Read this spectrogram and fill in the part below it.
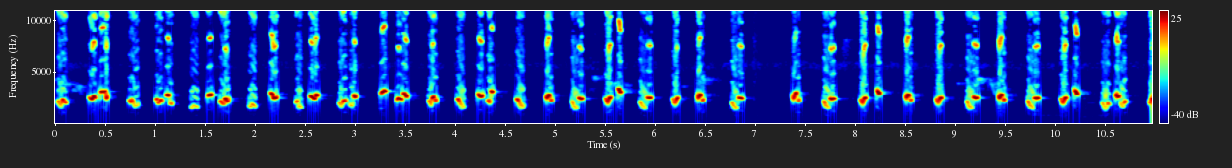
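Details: Yellow-vented bulbul singing in long rapid 'ropel' style as a singing lure: continuous bright chirped notes, often paired, pouring out for over ten seconds with one brief break.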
